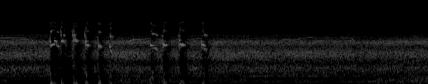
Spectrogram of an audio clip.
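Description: Bald eagles chirping: two quick runs of short, high piping notes, about half a second and a second and a half in, over a steady background hiss.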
